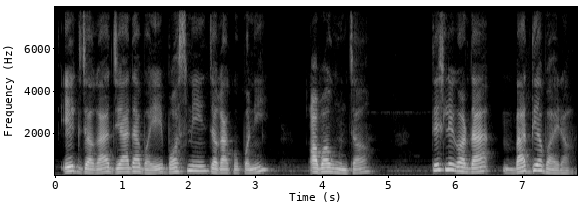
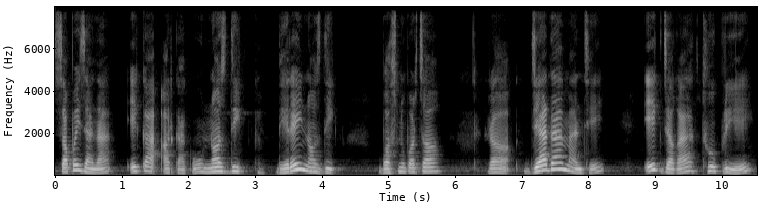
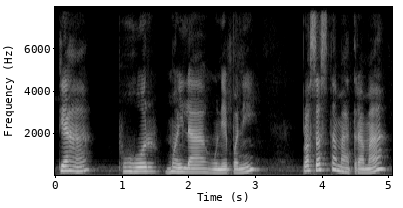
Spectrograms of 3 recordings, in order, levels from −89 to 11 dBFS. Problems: none marked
